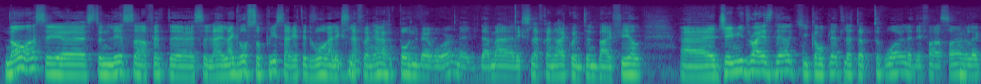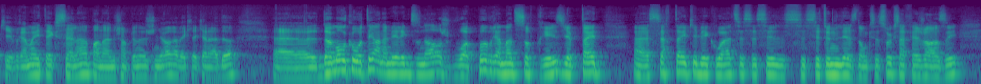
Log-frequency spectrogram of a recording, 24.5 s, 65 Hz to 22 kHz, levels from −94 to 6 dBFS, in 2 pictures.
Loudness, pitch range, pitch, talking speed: -29 LUFS, 120-140 Hz, 130 Hz, 220 wpm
